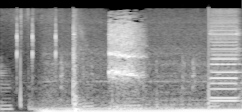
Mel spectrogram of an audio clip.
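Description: Low, steady rumble of a car pulling up close, with a short squeal about a second in as it brakes.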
